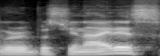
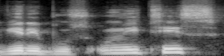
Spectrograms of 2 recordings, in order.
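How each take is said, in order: First: It is pronounced with English-style sounds. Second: It is pronounced with German-style sounds. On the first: "with the English" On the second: "with the Austrian or the German pronunciation"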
